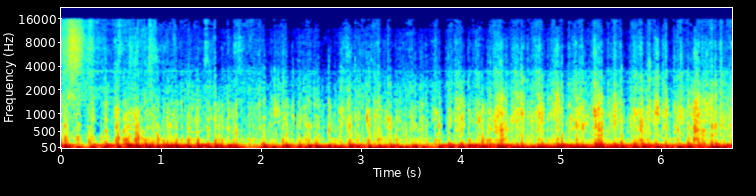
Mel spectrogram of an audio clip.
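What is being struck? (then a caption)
Foam microphone windscreen. Fingertips and short nails of both hands scratch and tap rapidly all over a soft, porous black foam windscreen covering the capsule of a handheld-size microphone. The result is a dense, continuous low rumbling thump with quick scratchy crackles, brief dips, and no ringing.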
